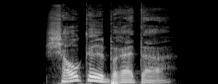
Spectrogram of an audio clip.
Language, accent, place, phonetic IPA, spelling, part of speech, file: German, Germany, Berlin, [ˈʃaʊ̯kl̩ˌbʁɛtɐ], Schaukelbretter, noun, De-Schaukelbretter.ogg
- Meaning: nominative/accusative/genitive plural of Schaukelbrett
